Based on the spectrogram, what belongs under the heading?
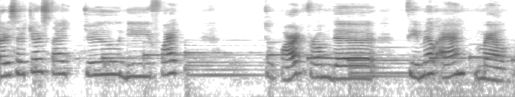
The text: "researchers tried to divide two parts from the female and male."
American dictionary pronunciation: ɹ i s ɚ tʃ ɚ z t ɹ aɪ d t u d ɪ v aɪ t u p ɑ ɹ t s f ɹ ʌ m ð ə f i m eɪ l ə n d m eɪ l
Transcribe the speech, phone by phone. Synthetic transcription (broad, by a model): ɹ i s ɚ tʃ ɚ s t aɪ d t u d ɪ f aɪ t u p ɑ ɹ t f ɹ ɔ m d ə f i m eɪ l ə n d m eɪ l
